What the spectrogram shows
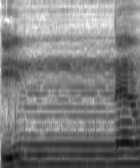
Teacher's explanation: حمزہ کو نون سے ملائیں گے غنہ کے ساتھ، اس لیے کہ نون پر تشدید ہے · نون کے بعد ہا پر الٹا پیش ہونے کی وجہ سے ہا کو ایک الف کی مقدار کھینچیں گے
